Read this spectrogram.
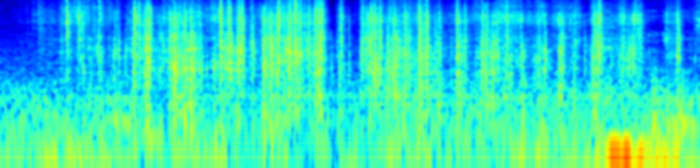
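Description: Paper packets rustle and crinkle as they are handled.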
